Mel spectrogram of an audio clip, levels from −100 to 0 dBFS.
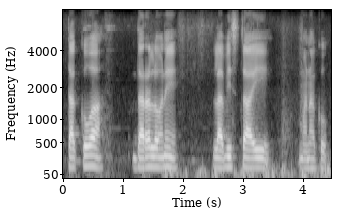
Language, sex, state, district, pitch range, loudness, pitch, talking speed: Telugu, male, Andhra Pradesh, Sri Satya Sai, 120-135 Hz, -18 LUFS, 130 Hz, 55 wpm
